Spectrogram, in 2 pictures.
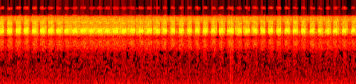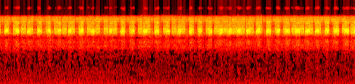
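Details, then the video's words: Provençal cicadas in summer, southern France: an intense, unbroken high buzz over fourteen seconds, throbbing in quick uneven pulses, with the rhythm loosening slightly midway. "Canto Cigarra"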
